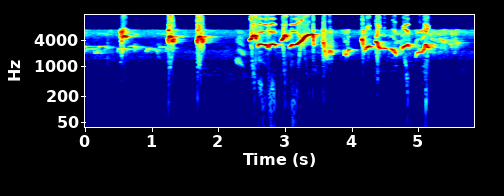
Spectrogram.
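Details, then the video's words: Oriental magpie-robin (kacer) with ngentrok song: a few spaced whistles, then a lively run of looping, up-and-down whistled phrases, punctuated by loud clicks. "RAJA NGENTROK!!! Kacer super kicau"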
